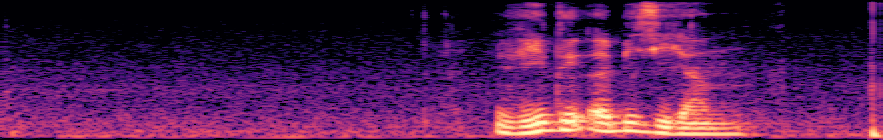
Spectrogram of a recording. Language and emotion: Russian, neutral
